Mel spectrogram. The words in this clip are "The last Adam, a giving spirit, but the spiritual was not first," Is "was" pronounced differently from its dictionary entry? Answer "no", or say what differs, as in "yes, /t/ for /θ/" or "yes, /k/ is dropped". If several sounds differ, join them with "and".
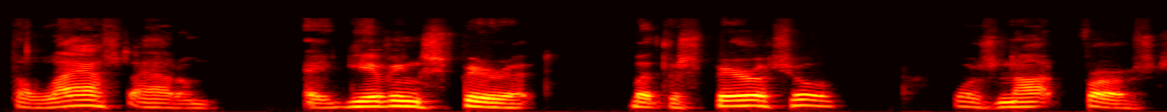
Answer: no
